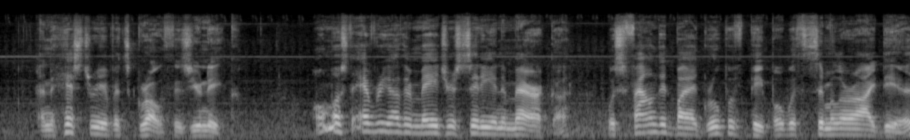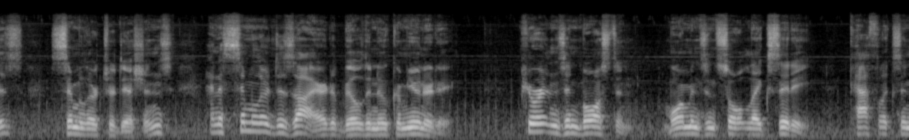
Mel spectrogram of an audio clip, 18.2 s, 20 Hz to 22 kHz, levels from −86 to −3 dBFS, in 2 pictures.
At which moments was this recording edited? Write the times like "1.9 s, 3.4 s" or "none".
5.8 s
